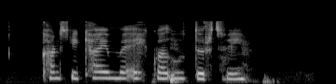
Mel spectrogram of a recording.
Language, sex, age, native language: Icelandic, female, 11, Icelandic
